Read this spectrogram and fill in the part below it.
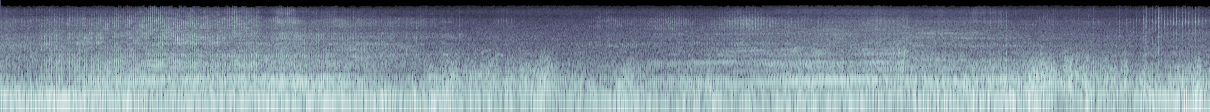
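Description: Small dirt bike engines whine and rev nearby.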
